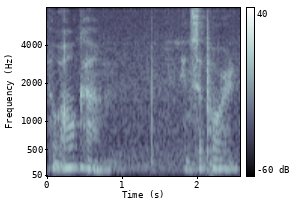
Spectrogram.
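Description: A woman leading a guided meditation in a soft, breathy, soothing half-whisper, in short phrases with long pauses. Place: in a room with a group. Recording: clearly noisy recording with low rumble.

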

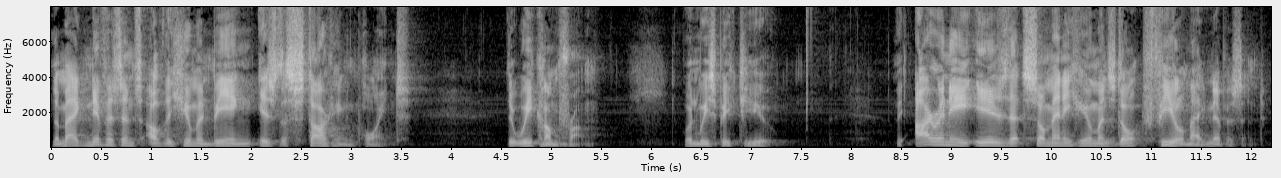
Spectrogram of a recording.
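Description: Brief: male spiritual channeler, medium pitch, very measured, solemn and oratorical, pausing often. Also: animated, fairly bright tone. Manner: solemn, deliberate, oratorical pauses.

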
